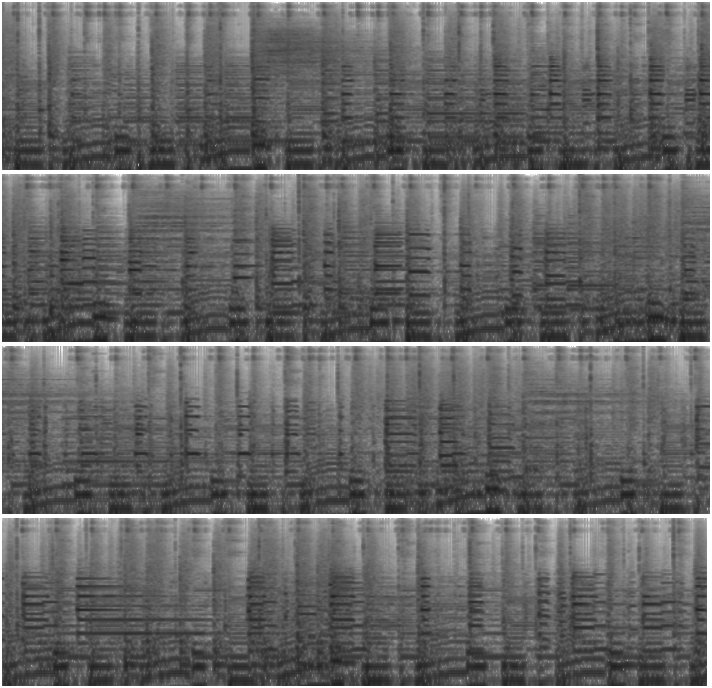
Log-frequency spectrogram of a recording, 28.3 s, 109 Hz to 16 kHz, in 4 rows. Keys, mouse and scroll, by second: 0.0 click, 0.5 click, 1.3 Tab, 1.4 click, 1.9 g, 2.9-3.3 shift+middle drag, 3.3 drag, 3.7 g, 4.4-5.3 drag, 5.5-5.9 shift+middle drag, 5.9 drag, 6.1-6.7 shift+middle drag, 6.7 r, 7.5 click, 8.5 click, 8.7-9.8 scroll down 4, 8.9-9.2 middle drag, 9.4 middle drag, 9.8-10.1 shift+middle drag, 10.1 scroll up 6, 10.3-10.9 middle drag, 10.9 drag, 11.1-12.0 middle drag, 12.0 scroll up 1, 12.1-12.6 middle drag, 12.6 Tab, 13.0-14.0 middle drag, 15.9 alt+m, 17.1 alt+n, 18.7 Tab, 18.9 click, 19.0 scroll down 2, 19.2 shift+middle click, 19.6 click, 20.5-20.8 shift+middle drag, 20.8 shift+click, 21.3 Tab, 22.2 a, 23.0 alt+n, 24.0 Tab, 24.3 click, 24.5 scroll down 2, 24.6-25.5 middle drag, 25.5 scroll down 1, 25.6-26.1 shift+middle drag, 26.1 scroll down 1, 26.2-27.6 shift+middle drag, 27.7 ctrl+s.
